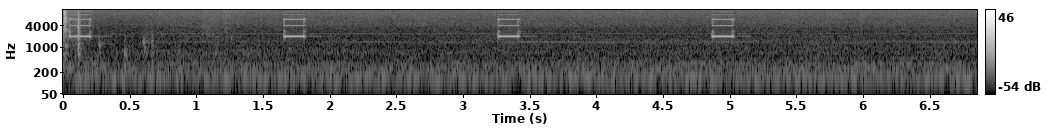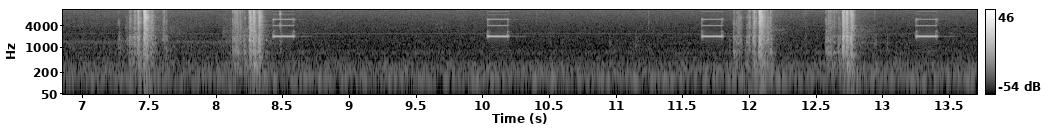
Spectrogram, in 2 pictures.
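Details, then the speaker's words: 2005-2021 Nissan Frontier after a new TRQ fuel pump module was installed and the fuse refitted: cycling the key on and off gives a low steady pump hum under dash chimes, with relay clicks. The fuel pump is priming normally. "Now with our fuse reinstalled, let's turn the key to the on position and then back off. Cycle it several times like that to prime the fuel system."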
